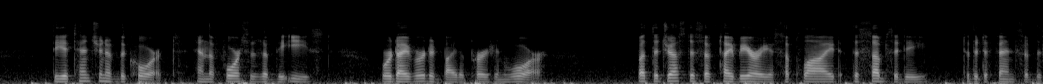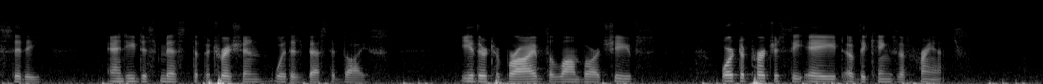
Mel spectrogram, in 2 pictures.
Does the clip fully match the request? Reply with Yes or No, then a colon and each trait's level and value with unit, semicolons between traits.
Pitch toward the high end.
No: low, 125 Hz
